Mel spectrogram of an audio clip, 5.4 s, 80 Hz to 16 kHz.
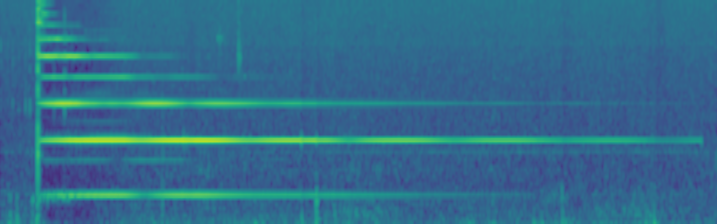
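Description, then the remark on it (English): A single meditation chime is struck once more at the start of a 4-7-8 breathing meditation and rings out clearly, its bright tone slowly decaying over several seconds with no talking. “We're going to do that one again.”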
